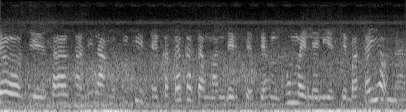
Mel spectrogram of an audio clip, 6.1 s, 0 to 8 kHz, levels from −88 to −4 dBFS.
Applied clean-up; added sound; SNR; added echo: none; Cricket / Motor vehicle (road); -4 dB; reverberation time 0.2 s.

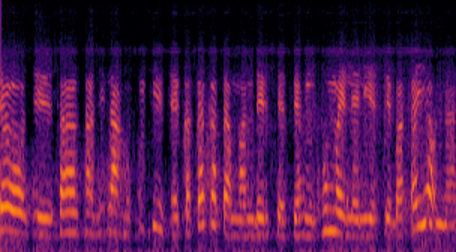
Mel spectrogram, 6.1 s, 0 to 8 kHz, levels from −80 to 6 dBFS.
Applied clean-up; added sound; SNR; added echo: neural separator model SepFormer DNS4.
